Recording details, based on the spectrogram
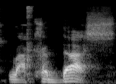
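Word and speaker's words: Laqadash: Lakadash, exactly. Well done. Right? So that's like the three syllables, right? La, ka, dash. That's exactly correct.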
